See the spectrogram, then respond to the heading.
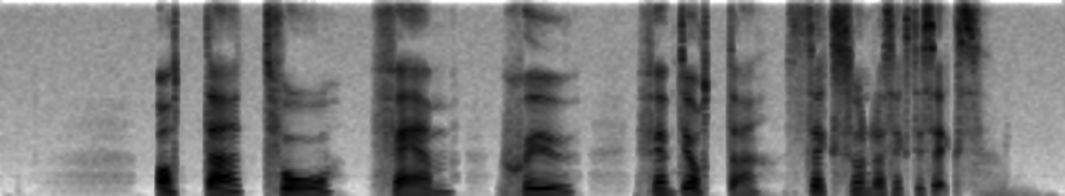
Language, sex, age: Swedish, female, 31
